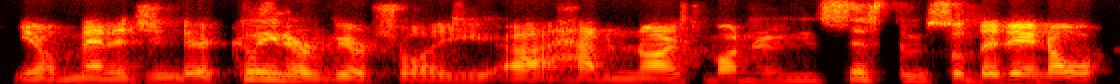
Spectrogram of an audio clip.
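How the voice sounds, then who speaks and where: A man from Italy, founder and interview guest, answers in a halting way, full of fillers and repeated words. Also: medium pitch. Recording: slightly dull, lo-fi audio.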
